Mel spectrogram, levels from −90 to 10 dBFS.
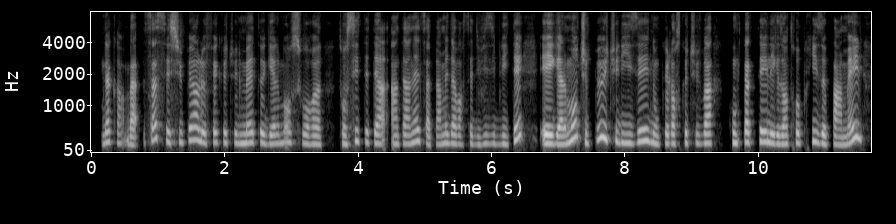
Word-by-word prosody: D'accord. 210 Hz, 0 st, -3 dB
Bah, 170 Hz, -, 0 dB
ça 255 Hz, +7 st, 0 dB
c'est 285 Hz, -7 st, -3 dB
super, 220 Hz, +5 st, -1 dB
le 215 Hz, -3 st, +2 dB
fait, 210 Hz, +1 st, -2 dB
que 215 Hz, 0 st, -4 dB
tu 210 Hz, 0 st, -6 dB
le 195 Hz, -, -2 dB
mettes 205 Hz, +2 st, 0 dB
également 195 Hz, +1 st, -2 dB
sur, 190 Hz, -3 st, -5 dB
heu, 175 Hz, -1 st, 0 dB, 0.3 s
ton 185 Hz, -, -2 dB
site 225 Hz, +5 st, -4 dB
eter 205 Hz, -3 st, +1 dB
internet. 190 Hz, +6 st, -2 dB
Ça 175 Hz, -, -2 dB
permet 180 Hz, +4 st, -4 dB
d'avoir 185 Hz, -2 st, -2 dB
cette 180 Hz, -1 st, -9 dB
visibilité 185 Hz, -, -2 dB, 0.2 s
et 195 Hz, -, +10 dB
également, 185 Hz, -, +5 dB
tu 215 Hz, -10 st, -4 dB
peux 285 Hz, +11 st, +3 dB
utiliser 230 Hz, -3 st, +1 dB
donc, 195 Hz, -5 st, -3 dB
heu, 195 Hz, -, +2 dB
lorsque 195 Hz, +1 st, -1 dB
tu 205 Hz, -1 st, -10 dB
vas 200 Hz, +1 st, +2 dB, 0.2 s
contacter 215 Hz, +2 st, +2 dB
les 195 Hz, -3 st, +3 dB
entreprises 200 Hz, +2 st, 0 dB
par 175 Hz, -2 st, 0 dB
mail, 265 Hz, -, +3 dB
200 Hz, 195 wpm, -23 LUFS, 185-220 Hz, 0.3 s, et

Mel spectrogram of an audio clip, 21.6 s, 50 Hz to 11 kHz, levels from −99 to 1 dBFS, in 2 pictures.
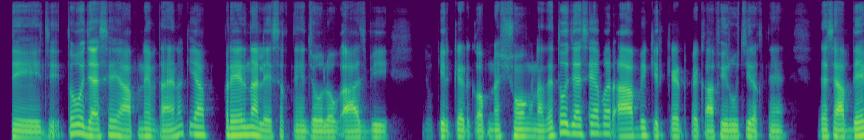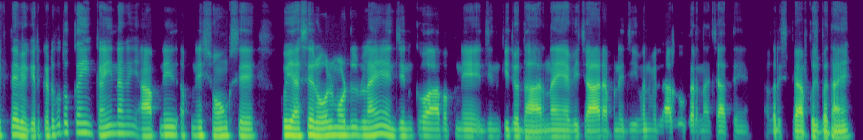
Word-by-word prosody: जी, 100 Hz, -3 st, 0 dB
जी। 85 Hz, -, -8 dB
तो 160 Hz, +1 st, +2 dB
जैसे 130 Hz, +2 st, +2 dB
आपने 120 Hz, +2 st, -1 dB
बताया 105 Hz, 0 st, -2 dB
ना 140 Hz, +5 st, -2 dB
कि 155 Hz, -, -5 dB
आप 135 Hz, 0 st, -4 dB, 0.2 s
प्रेरणा 135 Hz, +1 st, +4 dB
ले 105 Hz, -4 st, 0 dB
सकते 105 Hz, -, -10 dB
हैं 100 Hz, -1 st, -2 dB
जो 100 Hz, 0 st, 0 dB
लोग 100 Hz, -1 st, -2 dB
आज 100 Hz, 0 st, +2 dB
भी 105 Hz, -1 st, 0 dB, 0.5 s
जो 105 Hz, -, -26 dB
क्रिकेट 110 Hz, -1 st, -1 dB
को -, -, -2 dB
अपना 110 Hz, +1 st, -2 dB
शौक़ 115 Hz, -1 st, +1 dB
ना 105 Hz, -2 st, -1 dB
दें। 120 Hz, +5 st, -1 dB
तो 180 Hz, +5 st, +2 dB
जैसे 155 Hz, +1 st, 0 dB
अगर 160 Hz, 0 st, -2 dB, 0.2 s
आप 120 Hz, 0 st, +4 dB
भी 130 Hz, -1 st, 0 dB
क्रिकेट 115 Hz, -2 st, -4 dB
पे 110 Hz, -, -3 dB
काफ़ी 100 Hz, +2 st, 0 dB
रुचि 105 Hz, +3 st, -1 dB
रखते 105 Hz, -1 st, -5 dB
हैं 100 Hz, +1 st, -4 dB, 0.4 s
जैसे 110 Hz, +1 st, 0 dB
आप 110 Hz, 0 st, +5 dB
देखते 130 Hz, +3 st, +3 dB
भी 125 Hz, -, +5 dB
हैं 120 Hz, -, +1 dB
क्रिकेट 125 Hz, +3 st, -2 dB
को 155 Hz, -, -5 dB
तो 180 Hz, +2 st, -3 dB
कहीं 175 Hz, -2 st, +1 dB
कहीं 140 Hz, +4 st, +2 dB
न 160 Hz, 0 st, -1 dB
कहीं 155 Hz, -2 st, -8 dB, 0.2 s
आपने 140 Hz, +3 st, 0 dB
अपने 130 Hz, +1 st, -2 dB
शौक़ 120 Hz, +1 st, +2 dB
से 120 Hz, -2 st, +1 dB, 0.4 s
कोई 135 Hz, 0 st, +7 dB
ऐसे 125 Hz, +3 st, +4 dB
रोल 125 Hz, +1 st, +6 dB
मॉडल 135 Hz, 0 st, +3 dB
बुलाएँ 130 Hz, +3 st, +3 dB
हैं 130 Hz, -4 st, +1 dB
जिनको 120 Hz, +1 st, -4 dB
आप 115 Hz, 0 st, 0 dB
अपने 115 Hz, 0 st, -4 dB, 0.2 s
जिनकी 110 Hz, +1 st, -7 dB
जो -, -, +1 dB
धारणाएँ 105 Hz, +3 st, +2 dB
या 105 Hz, -, 0 dB
विचार 105 Hz, 0 st, +4 dB
अपने 110 Hz, -1 st, -10 dB
जीवन 110 Hz, +1 st, -7 dB
में 110 Hz, -1 st, -13 dB
लागू 100 Hz, +2 st, -3 dB
करना 105 Hz, -1 st, -5 dB
चाहते 100 Hz, 0 st, -4 dB
हैं? 100 Hz, -1 st, -16 dB, 0.2 s
अगर 105 Hz, 0 st, -4 dB
इस 105 Hz, -, -13 dB
पर 105 Hz, -, +4 dB
आप 100 Hz, -, +6 dB
कुछ -, -, +2 dB
बताएँ। 100 Hz, +2 st, +2 dB
115 Hz, 215 wpm, -22 LUFS, 105-130 Hz, 0.5 s, कोई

